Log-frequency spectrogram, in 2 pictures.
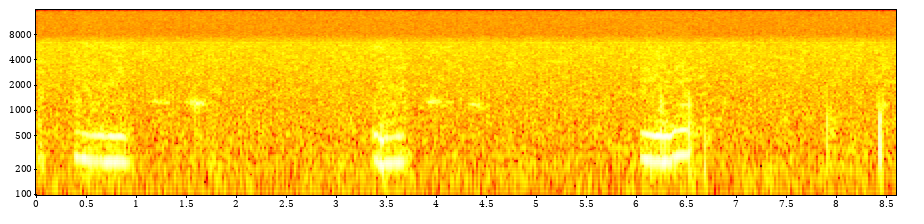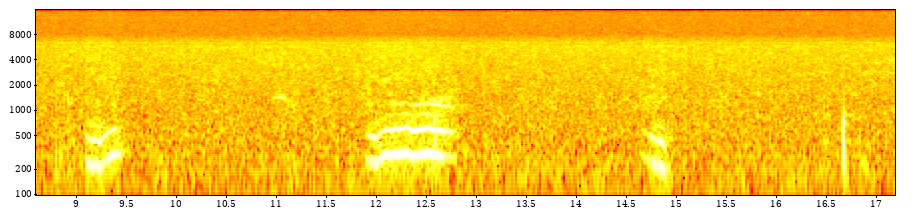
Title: cat's snore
